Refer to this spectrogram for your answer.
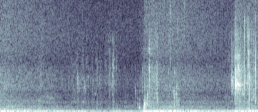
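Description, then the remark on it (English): Someone takes a sip of tea, with a couple of short wet slurping bursts over a low, steady background hum and no talking. “This is, take a deep breath with me and have a sip of tea.”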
